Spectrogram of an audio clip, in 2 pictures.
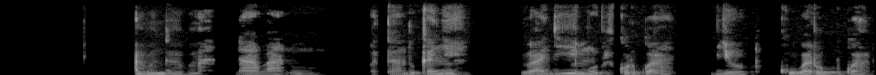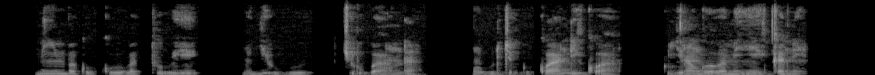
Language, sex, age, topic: Kinyarwanda, male, 25-35, government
